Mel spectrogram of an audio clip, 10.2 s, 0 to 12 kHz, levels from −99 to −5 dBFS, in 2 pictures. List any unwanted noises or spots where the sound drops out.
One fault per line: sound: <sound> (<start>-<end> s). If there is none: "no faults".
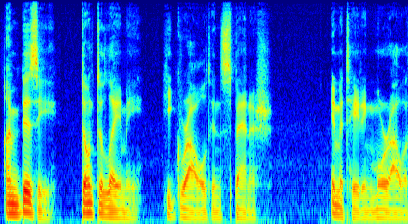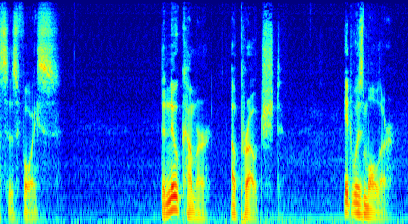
no faults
